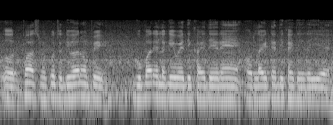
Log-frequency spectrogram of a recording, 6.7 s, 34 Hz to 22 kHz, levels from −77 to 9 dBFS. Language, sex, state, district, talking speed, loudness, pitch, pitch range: Hindi, male, Rajasthan, Bikaner, 170 wpm, -12 LUFS, 130 Hz, 130-140 Hz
